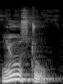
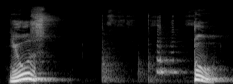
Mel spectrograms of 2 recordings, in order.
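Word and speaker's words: used to: कैसे करेंगे राइट देखिए यूज यूज टू ऐसे यूज्ड टू पूरा नहीं पढ़ेंगे ड साइलेंट रहेगा यूज टू यूज टू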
